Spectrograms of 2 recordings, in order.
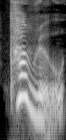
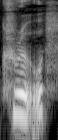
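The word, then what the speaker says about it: Crewe: difference in the name Madame Pascal pronounced it as if it were Karu instead of crew but that might merely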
